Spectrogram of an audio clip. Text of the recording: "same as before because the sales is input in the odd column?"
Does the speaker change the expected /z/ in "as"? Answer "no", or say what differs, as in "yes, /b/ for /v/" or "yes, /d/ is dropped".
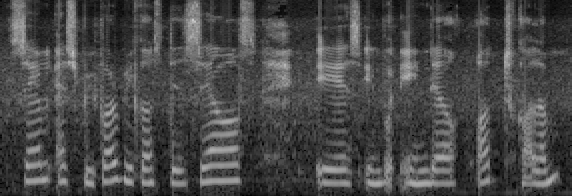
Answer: yes, /s/ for /z/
